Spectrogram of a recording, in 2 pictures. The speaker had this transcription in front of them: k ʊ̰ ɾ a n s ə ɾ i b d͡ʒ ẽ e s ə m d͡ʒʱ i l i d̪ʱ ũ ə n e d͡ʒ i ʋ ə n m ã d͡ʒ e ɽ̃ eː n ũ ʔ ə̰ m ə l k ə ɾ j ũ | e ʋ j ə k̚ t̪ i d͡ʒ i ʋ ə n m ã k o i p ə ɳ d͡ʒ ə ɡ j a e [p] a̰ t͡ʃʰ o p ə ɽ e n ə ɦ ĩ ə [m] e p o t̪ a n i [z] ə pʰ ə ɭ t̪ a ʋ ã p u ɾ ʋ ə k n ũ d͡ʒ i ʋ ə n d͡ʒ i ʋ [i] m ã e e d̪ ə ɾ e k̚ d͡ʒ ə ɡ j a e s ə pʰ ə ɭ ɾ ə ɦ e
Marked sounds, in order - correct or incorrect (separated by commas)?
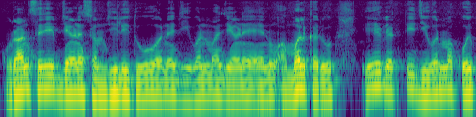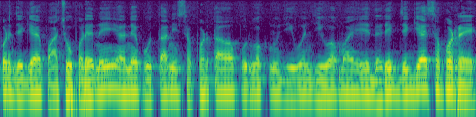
correct, incorrect, incorrect, incorrect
